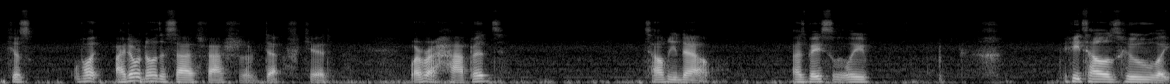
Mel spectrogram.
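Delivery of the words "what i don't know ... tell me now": plain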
